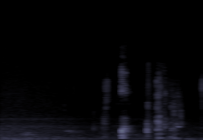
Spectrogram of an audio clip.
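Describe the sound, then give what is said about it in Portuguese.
Someone drinks water, making a few quiet, wet sipping and swallowing sounds at irregular intervals, with no talking. “Eu vou beber um pouco da água, Luciano.”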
